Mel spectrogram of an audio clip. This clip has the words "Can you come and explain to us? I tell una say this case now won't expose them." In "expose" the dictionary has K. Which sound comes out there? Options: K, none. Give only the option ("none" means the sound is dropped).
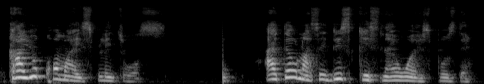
none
